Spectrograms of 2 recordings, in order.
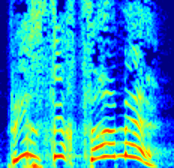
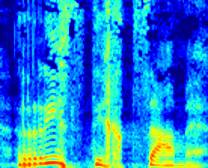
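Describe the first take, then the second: First: High-pitched exasperated order; acted scolding, high and insistent; stern command. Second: Said in the usual way. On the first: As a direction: snap someone out of it, pitched way up.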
